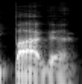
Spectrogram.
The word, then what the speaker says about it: paga: The final A is pronounced as in Cuba.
